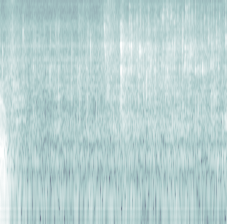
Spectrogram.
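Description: Thick lentil dal bubbling and crackling in a stainless saucepan, with warm water poured in near the end; the dal has begun to stick to the bottom of the pan and the water is added to loosen it.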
